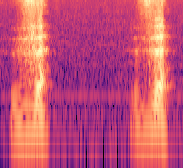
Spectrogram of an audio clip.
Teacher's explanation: Using both lips, it's a B where the air goes through.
